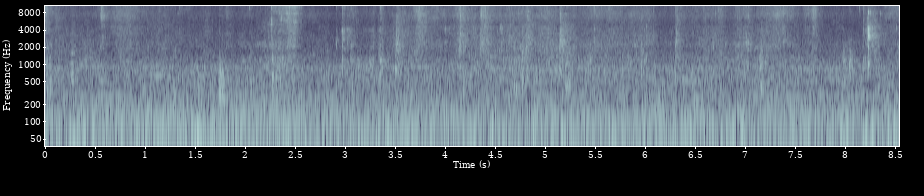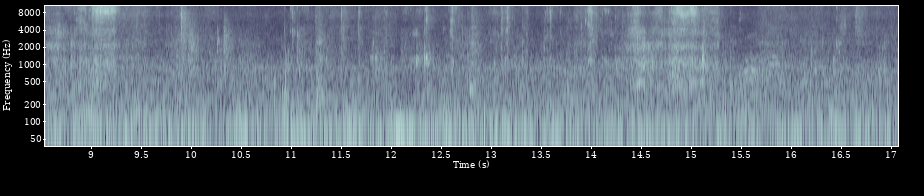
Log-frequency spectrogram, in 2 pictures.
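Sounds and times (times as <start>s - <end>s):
steady low hum: 0.0s - 17.0s
biting and chewing: 6.3s - 17.0s.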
